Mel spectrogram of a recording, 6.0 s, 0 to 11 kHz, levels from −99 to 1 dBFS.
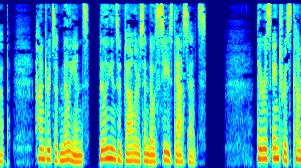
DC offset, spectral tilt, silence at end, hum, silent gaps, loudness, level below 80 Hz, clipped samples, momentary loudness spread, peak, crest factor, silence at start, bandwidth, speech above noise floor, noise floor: under 0.1%; -5 dB/octave; 0 s; none; 4.12-4.50 s; -23 LUFS; -62 dBFS; under 0.1%; 10 LU; -8 dBFS; 16 dB; 0 s; 10.5 kHz; 32 dB; -55 dBFS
